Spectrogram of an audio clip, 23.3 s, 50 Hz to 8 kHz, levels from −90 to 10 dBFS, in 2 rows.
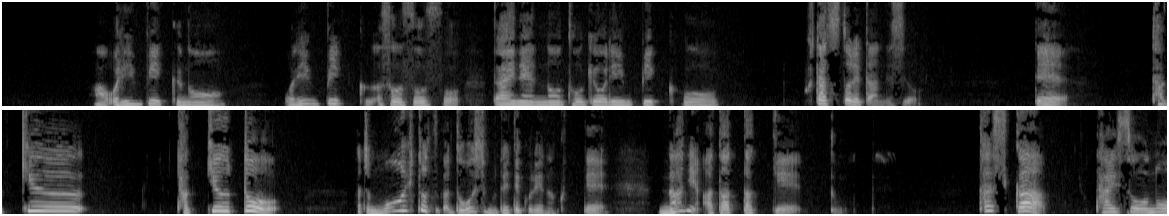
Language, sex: Japanese, female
